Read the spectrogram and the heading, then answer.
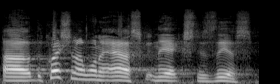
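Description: A man leading a church service and hosting a panel, talking in a relaxed, folksy way with a chuckle. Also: high voice, normal speed. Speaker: pastor. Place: church sanctuary. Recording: hall reverb.

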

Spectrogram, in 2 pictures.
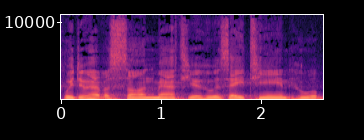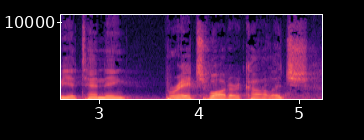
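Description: A man's voice: medium pitch, fairly even intonation, normal speed, darkish tone. A man in his fifties, born in Turkey, introducing himself on a church panel in a good-humored way. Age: 50s. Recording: hall reverb.

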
